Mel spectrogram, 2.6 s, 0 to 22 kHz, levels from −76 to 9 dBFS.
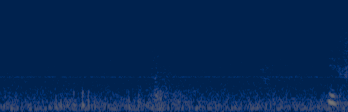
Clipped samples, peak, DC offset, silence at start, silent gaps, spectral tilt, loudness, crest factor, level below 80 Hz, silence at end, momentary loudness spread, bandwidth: under 0.1%; -34 dBFS; under 0.1%; 0 s; none; -4.5 dB/octave; -55 LUFS; 22 dB; -68 dBFS; 0 s; 6 LU; 19 kHz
